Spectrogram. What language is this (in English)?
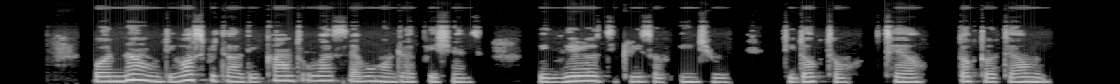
Nigerian Pidgin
